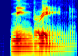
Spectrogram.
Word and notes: meandrine: American English

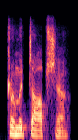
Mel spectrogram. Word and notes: chromatopsia: Indian

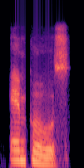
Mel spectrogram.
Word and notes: impose: Indian

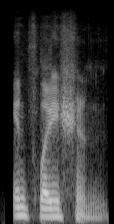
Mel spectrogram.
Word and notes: inflation: American English

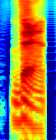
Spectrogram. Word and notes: VE: British English

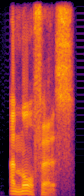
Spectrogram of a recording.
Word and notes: amorphous: British English

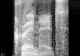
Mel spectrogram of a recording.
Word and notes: crenate: British English

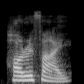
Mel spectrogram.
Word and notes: horrify: Indian

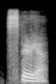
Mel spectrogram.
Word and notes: spiraea: Indian

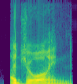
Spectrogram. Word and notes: adjoin: American English

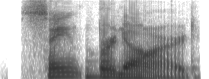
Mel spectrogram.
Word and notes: St Bernard: American English

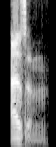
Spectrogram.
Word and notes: ASM: British English

